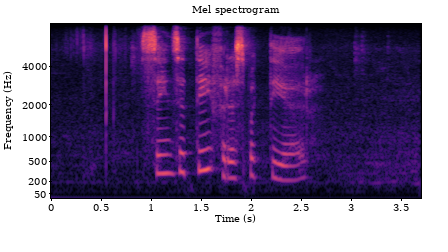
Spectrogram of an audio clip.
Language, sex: Afrikaans, female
